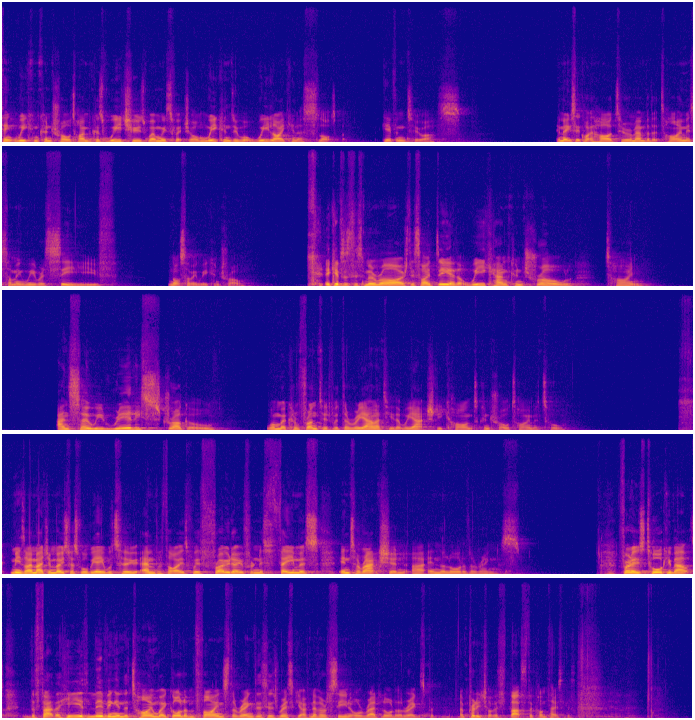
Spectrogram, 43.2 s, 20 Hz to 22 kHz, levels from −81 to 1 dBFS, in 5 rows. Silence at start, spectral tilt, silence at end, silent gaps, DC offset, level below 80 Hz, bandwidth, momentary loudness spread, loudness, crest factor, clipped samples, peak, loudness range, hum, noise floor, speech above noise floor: 0 s; -6 dB/octave; 1.15 s; none; under 0.1%; -66 dBFS; over 20 kHz; 18 LU; -21 LUFS; 22 dB; under 0.1%; 0 dBFS; 10 LU; none; -66 dBFS; 45 dB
